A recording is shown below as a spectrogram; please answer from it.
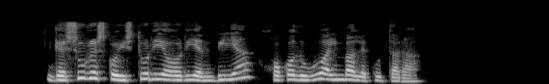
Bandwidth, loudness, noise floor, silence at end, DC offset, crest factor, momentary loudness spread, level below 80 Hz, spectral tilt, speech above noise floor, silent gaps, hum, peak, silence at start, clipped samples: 7.8 kHz; -18 LUFS; under -90 dBFS; 1.3 s; under 0.1%; 16 dB; 7 LU; -68 dBFS; -6 dB/octave; over 72 dB; none; none; -4 dBFS; 0.45 s; under 0.1%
